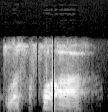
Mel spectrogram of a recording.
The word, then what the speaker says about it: LaCroix: which is spelled the same way as my last name, LaCroix, LaCroix, but I pronounce my name LaCroix, and they pronounce it Le Crux is the name of the French newspaper.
